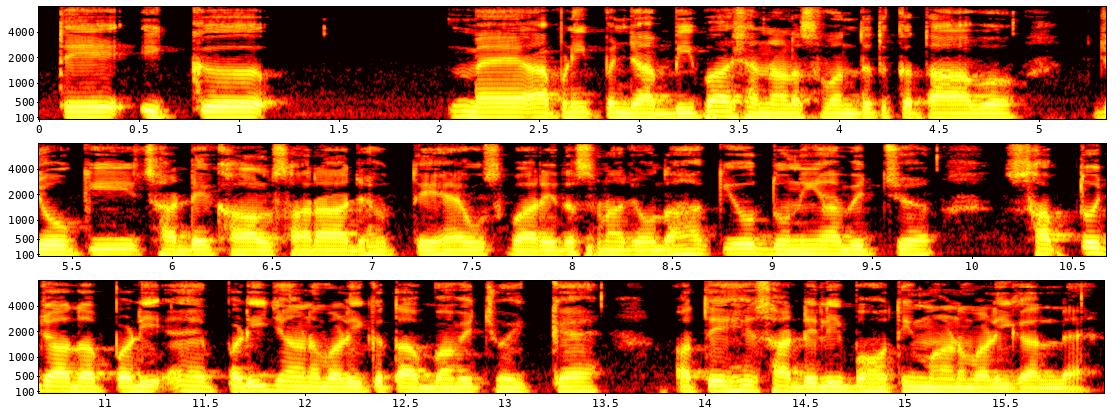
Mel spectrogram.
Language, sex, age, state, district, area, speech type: Punjabi, male, 18-30, Punjab, Mohali, rural, spontaneous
